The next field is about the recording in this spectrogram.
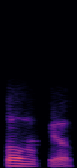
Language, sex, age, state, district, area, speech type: Malayalam, male, 60+, Kerala, Kottayam, urban, conversation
